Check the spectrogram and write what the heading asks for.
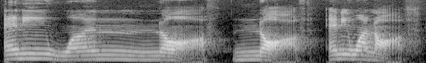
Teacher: Off starts with a vowel, and anyone, it ends on an N sound. So I can take that N and just add it in front of the vowel.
